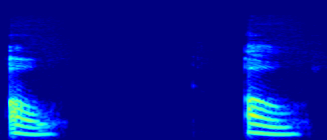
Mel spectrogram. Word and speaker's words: u: Next is the U. This is pronounced oo, but not quite like oo in moo. Your voice should be directed to the middle of your mouth and not the front to produce a more rounded sound.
